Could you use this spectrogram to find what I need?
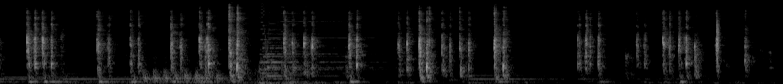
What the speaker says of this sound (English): Who's typing so brutally?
